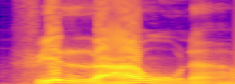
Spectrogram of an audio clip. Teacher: ada huruf ra yang didahului dengan huruf kasrah, maka ra-nya tipis, tidak boleh dibaca tidak, tapi fir'auna, ra-nya tipis, kita namakan dengan ra tarqiq.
